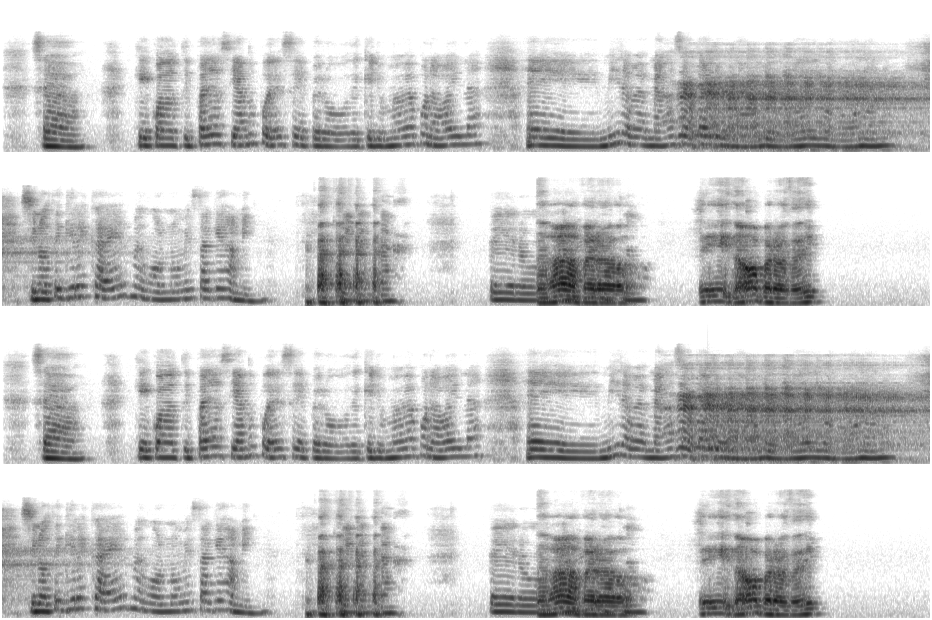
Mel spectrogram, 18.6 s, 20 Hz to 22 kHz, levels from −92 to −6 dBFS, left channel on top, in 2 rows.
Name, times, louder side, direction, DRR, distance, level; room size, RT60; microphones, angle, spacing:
voice 1, 0.0-12.0 12.4-13.2 13.6-13.8 14.1-15.7 16.2-16.4, right 1 dB, 5° right, 1.1 m, -31 dB
Laughter, 6.6-9.8, right 2 dB, 85° right, 1.0 m, -31 dB
voice 2, 12.3-13.1 14.6-15.6 16.2-17.4, left 1 dB, 25° left, 1.4 m, -20 dB
3.6 x 3.0 x 2.7 m
head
